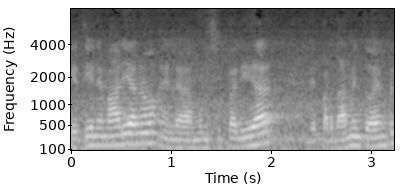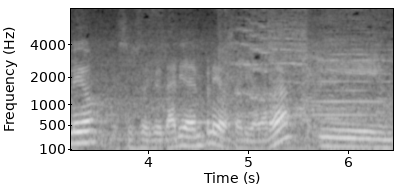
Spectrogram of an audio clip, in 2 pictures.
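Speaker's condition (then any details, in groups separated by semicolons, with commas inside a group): No condition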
